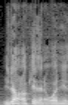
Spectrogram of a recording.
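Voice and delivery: ordinary talk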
